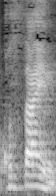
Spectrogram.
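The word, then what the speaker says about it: cos: 이거 그냥 사인이라고 읽고 코사인 이것도 세 자만 써요 그래서 그냥 코스라고 안 읽고 코사인 다 읽어 주시고 탄젠트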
